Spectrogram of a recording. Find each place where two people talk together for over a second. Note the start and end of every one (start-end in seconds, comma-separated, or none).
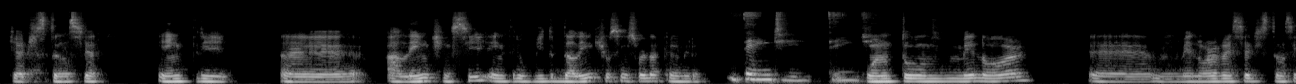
none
